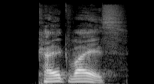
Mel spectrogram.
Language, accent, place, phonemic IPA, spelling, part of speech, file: German, Germany, Berlin, /ˈkalkˈvaɪ̯s/, kalkweiß, adjective, De-kalkweiß.ogg
- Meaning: 1. chalky-white 2. ashen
